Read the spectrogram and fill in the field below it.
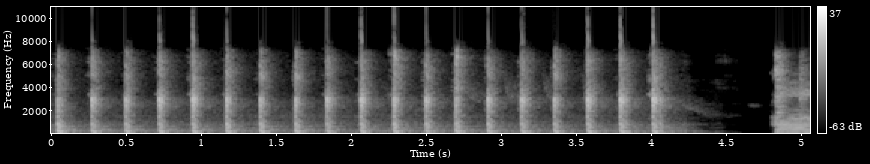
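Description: Hammer striking a rivet in a riveting lesson: about eighteen crisp metallic taps in a fast, even rhythm, close and loud, then a brief silence before a ringing tone begins.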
